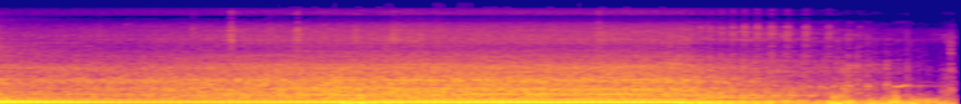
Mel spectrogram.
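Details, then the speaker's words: Free Craftsman push mower started on the first pull, running without an air filter and with its self-propel not working. A steady, even single-cylinder putter with no misfires; it sounds healthy. "man that sounds good that sounds healthy"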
